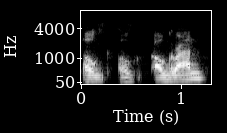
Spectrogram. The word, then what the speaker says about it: Ogron: The Ogron?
